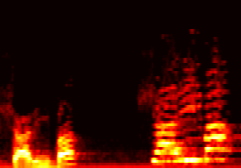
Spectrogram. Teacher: جب را کے نیچے کسرہ یعنی زیر آ جائے تو اس کو باریک پڑیں گے · Term: را مرقق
